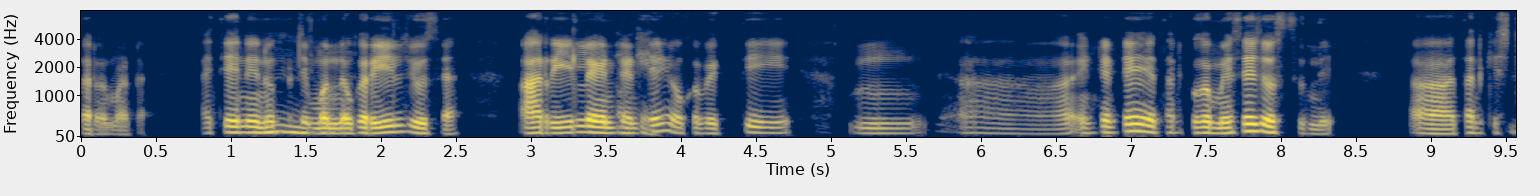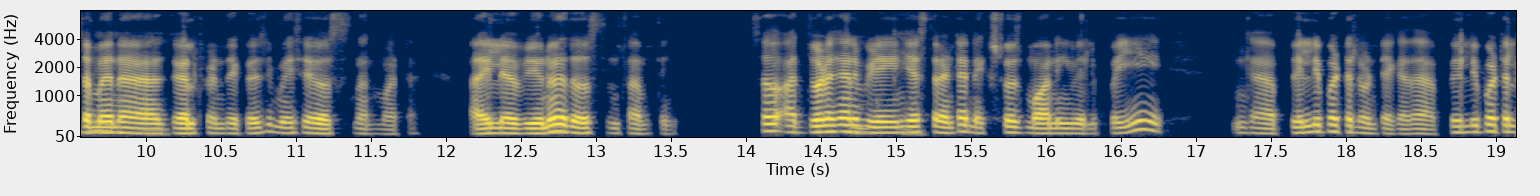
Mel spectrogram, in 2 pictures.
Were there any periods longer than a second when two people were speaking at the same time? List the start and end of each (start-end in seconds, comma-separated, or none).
none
